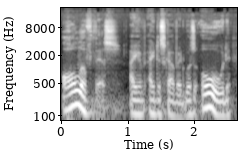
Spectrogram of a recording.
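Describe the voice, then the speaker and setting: A man's voice: on the low side, lively intonation, normal speed, dark tone, breathy edge. A man from Malaysia, speaking earnestly as a guest in a podcast interview, with frequent restarts. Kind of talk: conversational interview.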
